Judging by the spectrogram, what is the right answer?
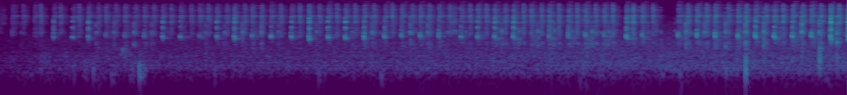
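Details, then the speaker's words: Glorious Model O Wireless mouse, new: quick repeated presses about three a second give a thin squeaky click from the right side of the shell; possible hardware flaw. "so you can see that um this right side has like a really squeaky"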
